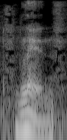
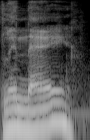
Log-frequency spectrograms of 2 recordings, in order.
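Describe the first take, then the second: First: The name is said as one syllable. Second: The name is said as two syllables. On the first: "the same way. Or I don't know, is it I assume this E is silent" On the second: "Unless it's pronounced Linnae. I don't think that's correct though"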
